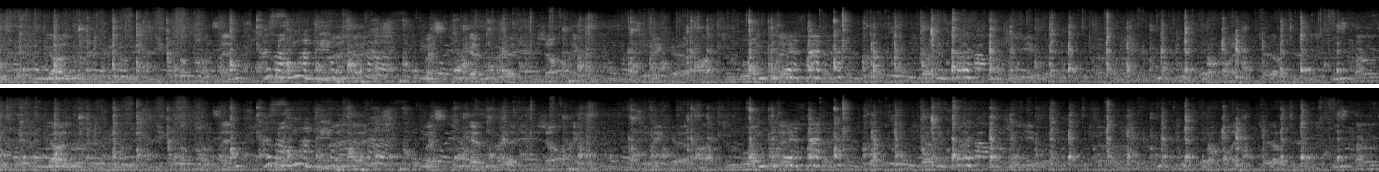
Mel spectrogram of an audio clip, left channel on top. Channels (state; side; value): normal; both; correlation 0.54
